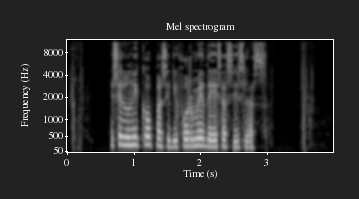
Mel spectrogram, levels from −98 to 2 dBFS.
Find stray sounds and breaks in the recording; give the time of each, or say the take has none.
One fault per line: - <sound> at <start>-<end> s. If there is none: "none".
none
